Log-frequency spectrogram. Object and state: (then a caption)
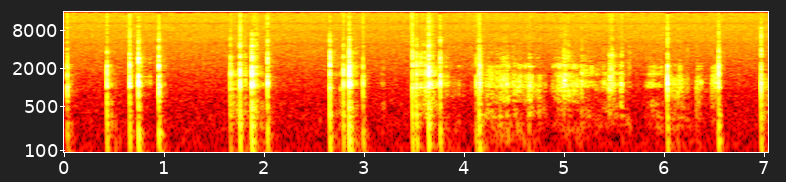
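Cardboard board book. Fingernails tap and scratch the glossy cream page of a small, thick, solid cardboard board book lying on a woven mat. Clusters of sharp, dry clicks with brief pauses between them give way midway to softer, steady scratching. The sound centers around 1 kHz and dies away almost instantly.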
